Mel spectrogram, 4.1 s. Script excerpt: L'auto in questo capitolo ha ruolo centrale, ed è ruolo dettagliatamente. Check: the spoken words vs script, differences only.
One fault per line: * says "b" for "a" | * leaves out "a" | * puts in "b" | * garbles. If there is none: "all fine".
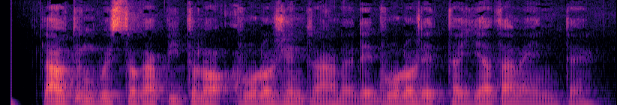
all fine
